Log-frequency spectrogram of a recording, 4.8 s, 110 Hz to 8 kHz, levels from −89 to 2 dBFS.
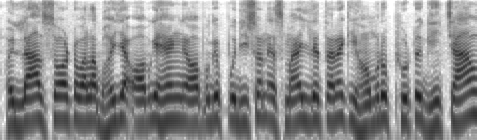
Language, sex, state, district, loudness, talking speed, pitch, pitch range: Bhojpuri, male, Bihar, Muzaffarpur, -17 LUFS, 215 wpm, 195 Hz, 185-210 Hz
